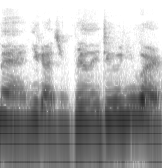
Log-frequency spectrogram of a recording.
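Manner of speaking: fawning, suck-up flattering praise. Speaker mimics a man fawning over police officers, imitating a suck-up voice. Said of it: "he puts on that like".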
